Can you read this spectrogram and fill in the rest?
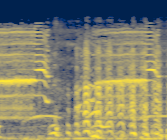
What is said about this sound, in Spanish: No, ahí vea este el loro es muy grosero.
